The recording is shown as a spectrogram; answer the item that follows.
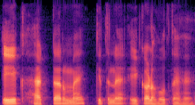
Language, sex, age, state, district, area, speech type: Urdu, male, 18-30, Delhi, South Delhi, urban, read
